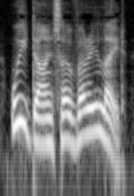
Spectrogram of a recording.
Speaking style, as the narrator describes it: hastily interposed La Carconte

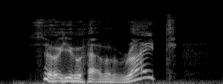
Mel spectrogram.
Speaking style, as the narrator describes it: The madame heaved with renewed laughter

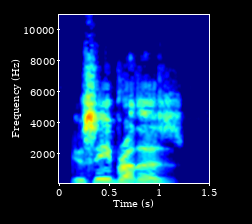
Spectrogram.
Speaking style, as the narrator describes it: said he, and all at once his voice changed

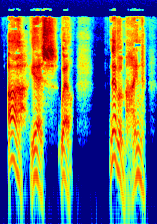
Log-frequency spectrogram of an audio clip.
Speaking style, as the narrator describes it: sighed

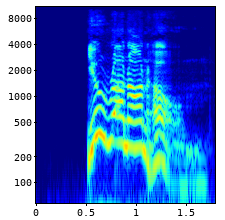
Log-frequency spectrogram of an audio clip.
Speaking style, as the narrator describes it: the woman cried suddenly, for she could not stand their eyes

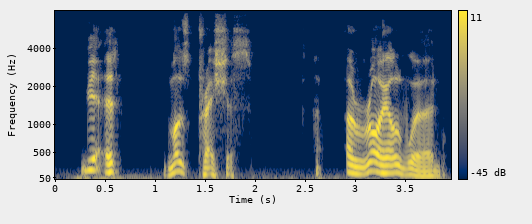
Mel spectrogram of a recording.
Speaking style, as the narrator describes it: said Count Rostov with a sob

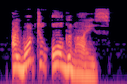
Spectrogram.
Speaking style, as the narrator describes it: he answered hotly

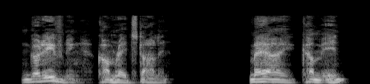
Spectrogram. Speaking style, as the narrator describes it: He had foolishly forgotten to clear his throat, so that his voice sounded hoarse and insufficiently obsequious

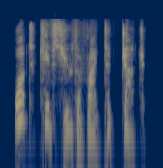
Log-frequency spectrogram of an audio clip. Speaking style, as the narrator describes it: Sologdin kept his voice down to a muffled cry, as though he were being strangled

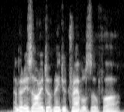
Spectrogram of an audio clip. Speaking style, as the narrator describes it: said he

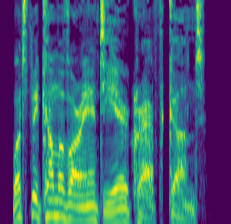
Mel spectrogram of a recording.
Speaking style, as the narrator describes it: Arnold growled at him

